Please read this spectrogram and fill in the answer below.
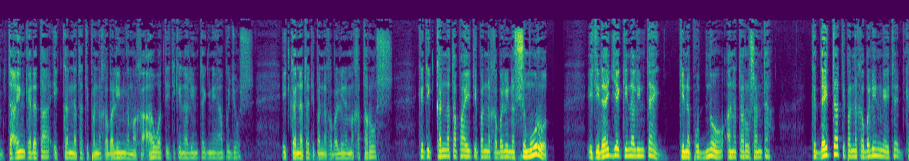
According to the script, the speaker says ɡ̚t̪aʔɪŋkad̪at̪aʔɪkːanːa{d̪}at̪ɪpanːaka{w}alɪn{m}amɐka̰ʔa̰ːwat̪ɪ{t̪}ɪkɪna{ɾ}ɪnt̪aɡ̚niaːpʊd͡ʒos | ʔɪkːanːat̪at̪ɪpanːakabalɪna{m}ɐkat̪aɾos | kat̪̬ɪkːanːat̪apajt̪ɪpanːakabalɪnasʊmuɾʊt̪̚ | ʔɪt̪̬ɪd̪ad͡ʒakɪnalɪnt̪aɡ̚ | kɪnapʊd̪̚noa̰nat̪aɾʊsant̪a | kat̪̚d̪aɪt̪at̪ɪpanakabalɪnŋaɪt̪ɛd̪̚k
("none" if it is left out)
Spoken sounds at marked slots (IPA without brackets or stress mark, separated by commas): t̪, b, ŋ, t̪, l, m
